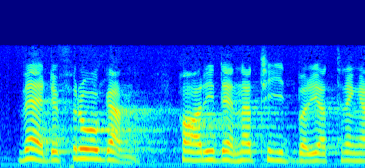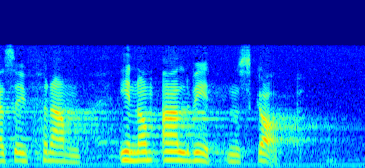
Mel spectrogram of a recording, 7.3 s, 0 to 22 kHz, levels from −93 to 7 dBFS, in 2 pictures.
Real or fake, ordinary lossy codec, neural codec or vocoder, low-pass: real; none; none; 7.2 kHz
